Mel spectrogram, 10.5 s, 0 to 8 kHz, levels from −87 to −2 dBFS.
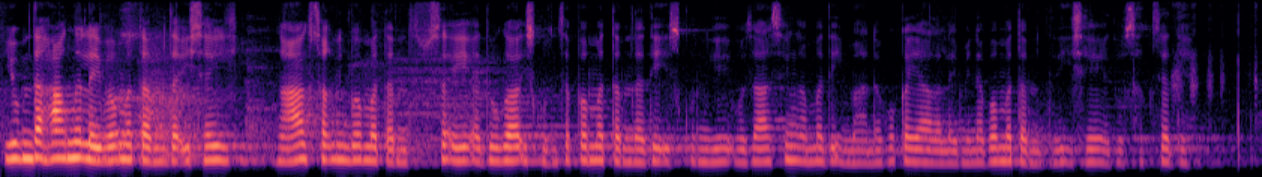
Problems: background sounds at intervals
